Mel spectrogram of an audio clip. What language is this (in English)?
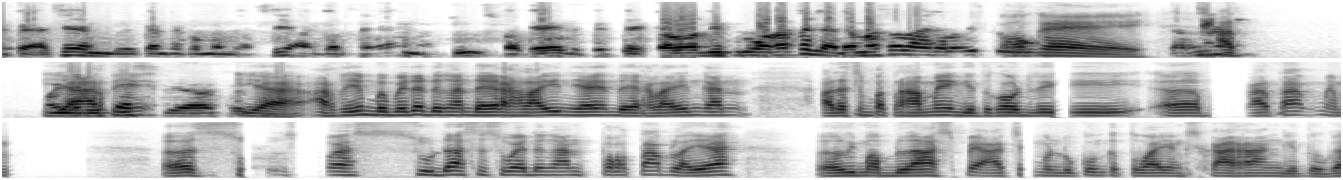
Indonesian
